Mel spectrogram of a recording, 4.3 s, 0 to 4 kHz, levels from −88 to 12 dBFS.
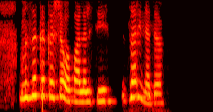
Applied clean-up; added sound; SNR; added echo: neural mask model Resemble Enhance denoiser.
